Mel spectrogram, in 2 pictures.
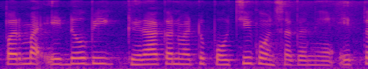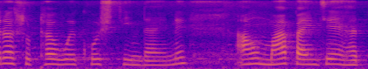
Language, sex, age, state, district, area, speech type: Sindhi, female, 45-60, Gujarat, Surat, urban, spontaneous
